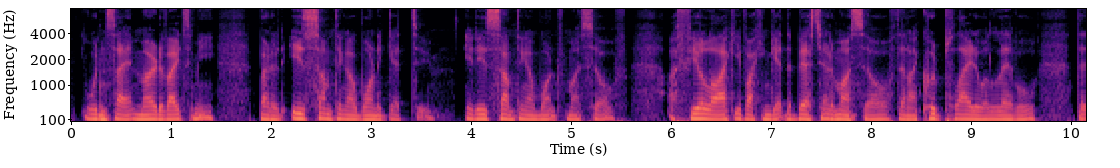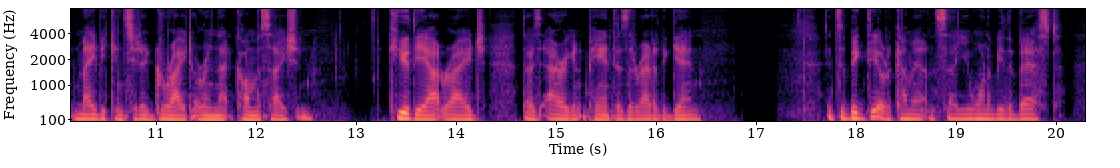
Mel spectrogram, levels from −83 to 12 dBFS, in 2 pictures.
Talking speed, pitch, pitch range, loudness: 220 wpm, 115 Hz, 110-125 Hz, -20 LUFS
